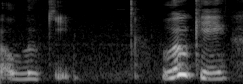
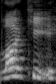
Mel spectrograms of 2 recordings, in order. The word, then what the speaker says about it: Lucky: boy in town named luki luki that's no it's called lucky his name is lucky i i don't know why i pronounced it like lookie what the hell is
